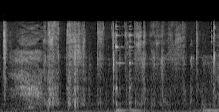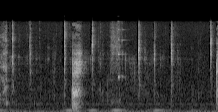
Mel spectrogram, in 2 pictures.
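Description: A man eating with a metal spoon and chopsticks: scattered sharp clicks and clinks of the utensils against ceramic bowls, between wet chewing mouth sounds.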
